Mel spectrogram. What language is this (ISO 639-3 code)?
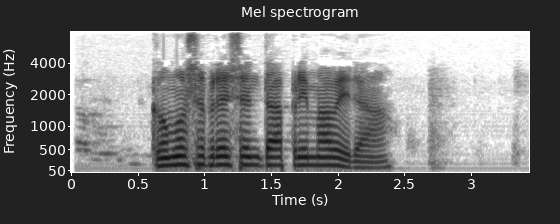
glg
